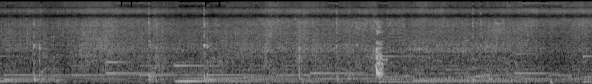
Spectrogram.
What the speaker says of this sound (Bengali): চিনিটা দিয়েছি, একটু নাড়িয়ে দিচ্ছি।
